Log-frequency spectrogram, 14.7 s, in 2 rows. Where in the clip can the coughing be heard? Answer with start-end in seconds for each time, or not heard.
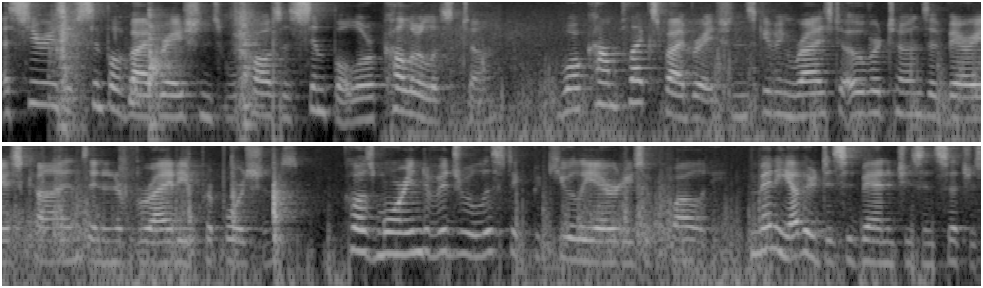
not heard.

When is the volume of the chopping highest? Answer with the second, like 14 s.
1 s.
